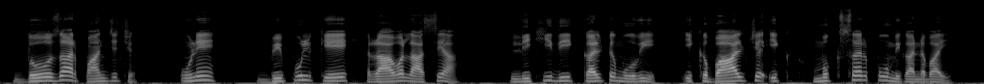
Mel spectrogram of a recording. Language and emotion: Dogri, neutral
